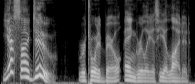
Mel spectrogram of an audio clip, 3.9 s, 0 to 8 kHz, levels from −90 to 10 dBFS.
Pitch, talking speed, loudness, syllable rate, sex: 150 Hz, 140 wpm, -18 LUFS, 4.8 syllables/s, male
